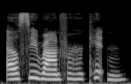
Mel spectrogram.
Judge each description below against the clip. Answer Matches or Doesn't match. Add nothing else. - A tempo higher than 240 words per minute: Doesn't match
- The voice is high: Matches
